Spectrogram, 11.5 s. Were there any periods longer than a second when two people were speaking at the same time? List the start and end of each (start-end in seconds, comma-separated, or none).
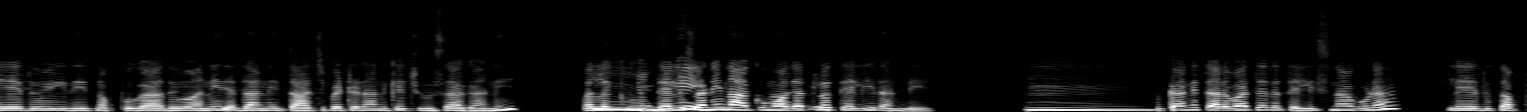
4.4-6.2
